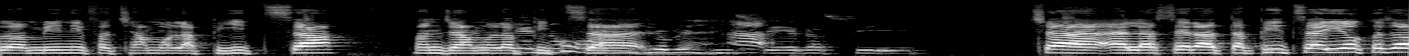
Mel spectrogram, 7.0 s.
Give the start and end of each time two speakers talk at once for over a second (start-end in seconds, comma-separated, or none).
2.4-3.9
